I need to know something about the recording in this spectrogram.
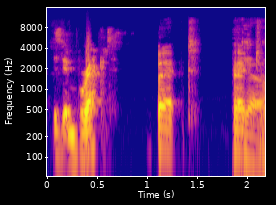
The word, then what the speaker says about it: Becht: Is it Brecht? Is it Brecht? Becht.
